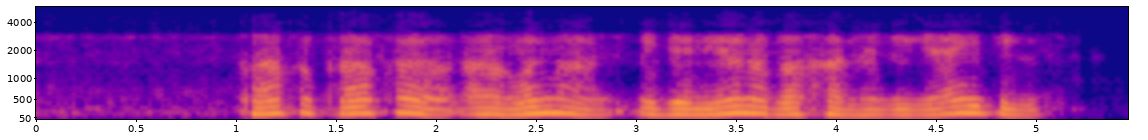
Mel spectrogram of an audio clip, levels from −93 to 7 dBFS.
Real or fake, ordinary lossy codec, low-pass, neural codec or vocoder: fake; MP3, 48 kbps; 5.4 kHz; codec, 16 kHz, 4 kbps, FreqCodec, smaller model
